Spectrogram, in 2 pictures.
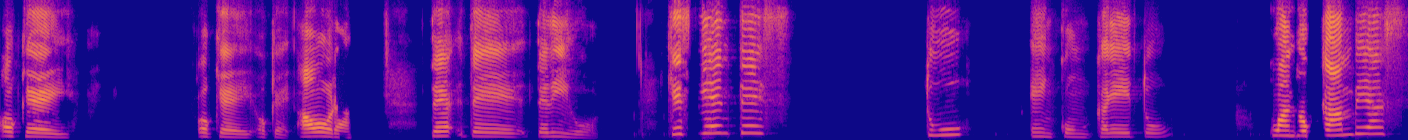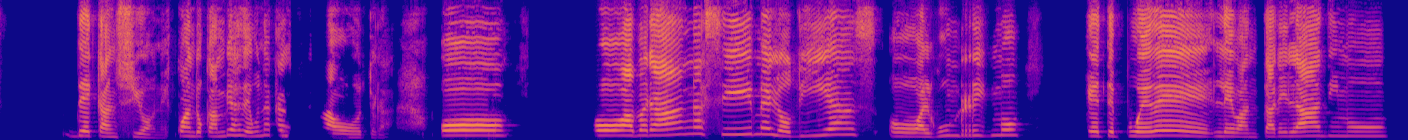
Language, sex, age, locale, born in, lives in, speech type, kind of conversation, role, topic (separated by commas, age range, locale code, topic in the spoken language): Spanish, female, 50-54, es-CL, Venezuela, Portugal, conversation, podcast, host, ¿Cómo influye la música en tu estado de ánimo?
